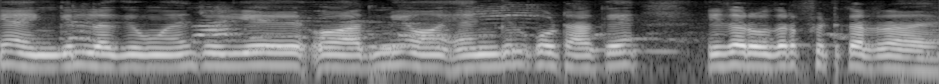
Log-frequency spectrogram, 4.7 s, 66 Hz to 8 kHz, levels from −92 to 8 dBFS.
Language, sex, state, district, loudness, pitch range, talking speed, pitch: Hindi, female, Punjab, Fazilka, -16 LUFS, 175-195 Hz, 180 wpm, 185 Hz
